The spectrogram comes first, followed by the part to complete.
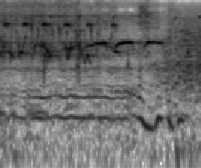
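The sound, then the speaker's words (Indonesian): Birds chirp and trill brightly in a lively, overlapping chorus, with whistled calls rising and falling over a steady outdoor background hum; no one speaks. “Burung berkicau dengan riang gembira, tapi Cinderella justru menangis.”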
